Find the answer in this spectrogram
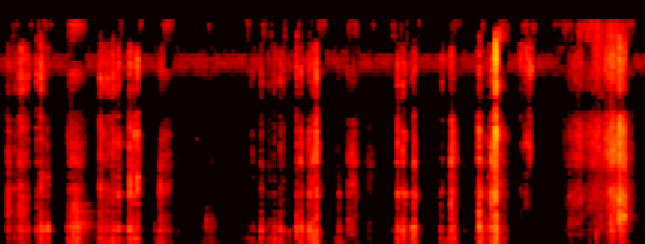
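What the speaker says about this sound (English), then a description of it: "I've got it longer than I need it, so I'm going to take and trim it." Scissors trimming excess navy material, heard as a quiet series of close snips and papery rustles at an irregular pace, with no talking.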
